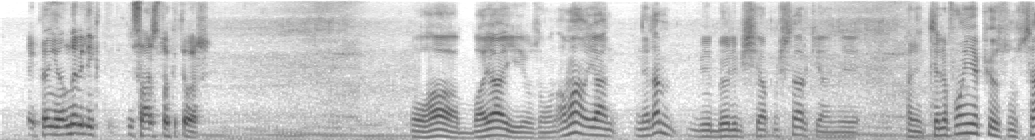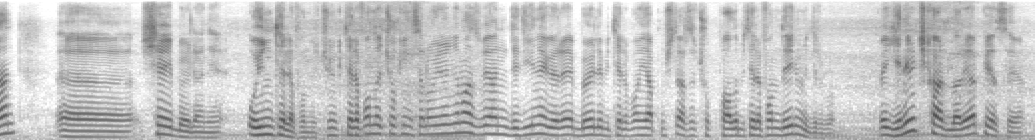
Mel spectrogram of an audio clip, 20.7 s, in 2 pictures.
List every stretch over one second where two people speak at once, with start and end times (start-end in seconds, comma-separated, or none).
none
